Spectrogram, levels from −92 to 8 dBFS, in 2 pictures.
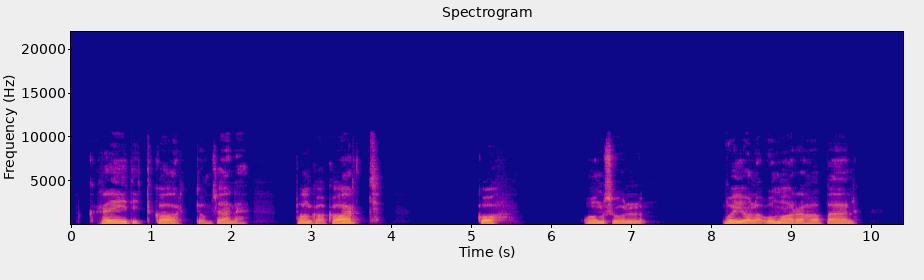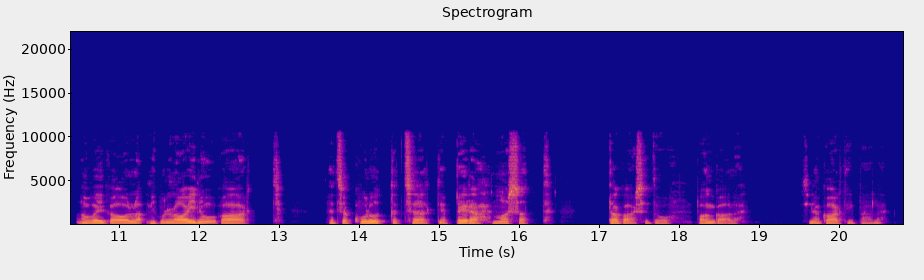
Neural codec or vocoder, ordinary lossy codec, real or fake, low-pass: none; none; real; none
